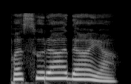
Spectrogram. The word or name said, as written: ಪಸುರಾದಾಯ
